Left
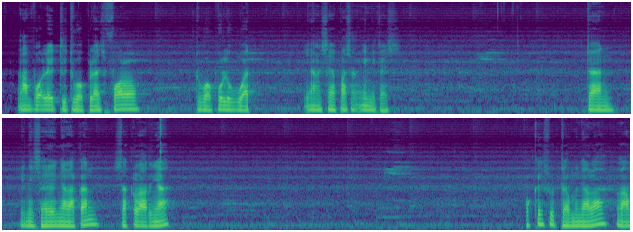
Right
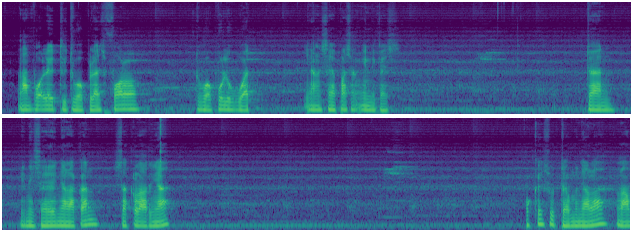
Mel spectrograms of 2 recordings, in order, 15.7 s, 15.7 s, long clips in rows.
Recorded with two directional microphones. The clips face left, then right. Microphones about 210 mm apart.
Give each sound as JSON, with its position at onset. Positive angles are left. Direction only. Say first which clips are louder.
{"t": 0.2, "sound": "speech", "louder": "left 4 dB", "side_deg": 45}
{"t": 7.2, "sound": "speech", "louder": "left 4 dB", "side_deg": 40}
{"t": 14.5, "sound": "speech", "louder": "left 4 dB", "side_deg": 45}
